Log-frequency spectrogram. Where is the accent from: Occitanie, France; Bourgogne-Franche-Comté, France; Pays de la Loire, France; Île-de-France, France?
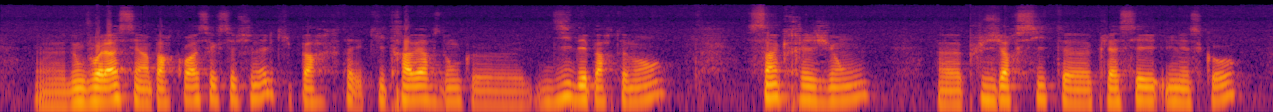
Bourgogne-Franche-Comté, France; j'ai la particularité d'être natif de Bourgogne et je suis né à 60 km d'Avallon.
